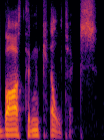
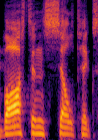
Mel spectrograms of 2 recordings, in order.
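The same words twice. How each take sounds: First: Celtics begins with a hard K sound. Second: Celtics begins with a soft S sound. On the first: This is how the word itself should be said. The speaker calls it right. "Because it should be Celtic. That's what the word is" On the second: This is what the team is actually called. The speaker calls it wrong. "Why is it called the Boston Celtics"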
